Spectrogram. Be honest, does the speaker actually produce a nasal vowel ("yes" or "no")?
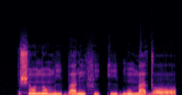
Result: yes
